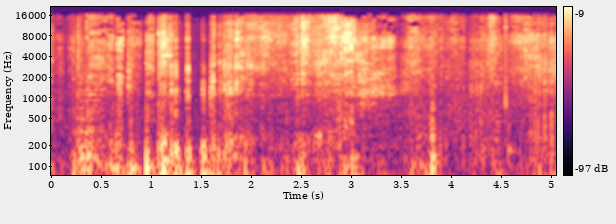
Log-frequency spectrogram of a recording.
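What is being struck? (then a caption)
Thin paper sheet. A crinkled sheet of thin white paper is held up in both hands near the microphone and rubbed and crumpled with the fingertips. Soft, continuous rustling is broken by sharp, bright crackles and crinkles that stop almost at once, over a low, muffled rumble of handling.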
